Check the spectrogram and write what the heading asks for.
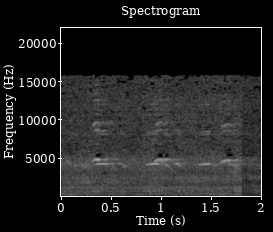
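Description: Short high chirps repeating about every half second, like a small bird calling, over a rough rushing noise that cuts off shortly before the end.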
